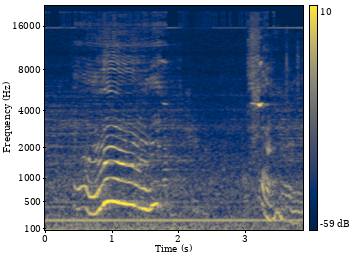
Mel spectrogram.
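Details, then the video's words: Dog howl answering a church bell: one short, wavering howl of about a second, then after a pause a faint falling whine, all over a constant low hum. "Собака воет на звук колокола"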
